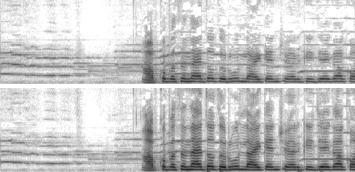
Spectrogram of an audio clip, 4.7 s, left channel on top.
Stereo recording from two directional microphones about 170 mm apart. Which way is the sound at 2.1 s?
30° right (ahead or behind).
